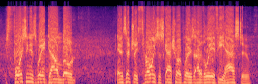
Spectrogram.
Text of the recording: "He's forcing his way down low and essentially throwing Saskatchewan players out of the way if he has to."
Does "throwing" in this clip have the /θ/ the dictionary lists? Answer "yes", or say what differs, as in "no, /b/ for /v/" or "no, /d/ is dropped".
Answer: yes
